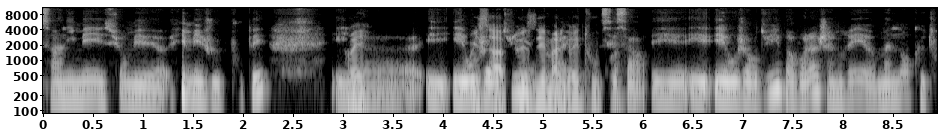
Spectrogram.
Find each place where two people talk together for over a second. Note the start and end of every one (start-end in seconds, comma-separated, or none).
4.3-5.8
